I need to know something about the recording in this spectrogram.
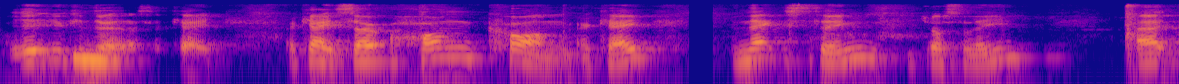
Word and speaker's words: Hong Kong: you find this difficult Hong like the H yeah for Italian I don't think it's so difficult Hong Hong you can do it that's okay okay so Hong Kong okay next thing Joseline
